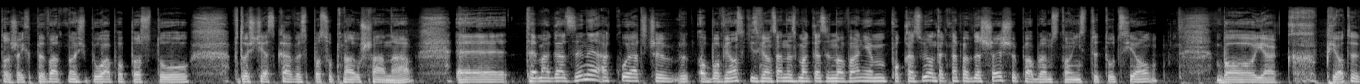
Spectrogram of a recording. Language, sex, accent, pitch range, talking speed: Polish, male, native, 100-125 Hz, 140 wpm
